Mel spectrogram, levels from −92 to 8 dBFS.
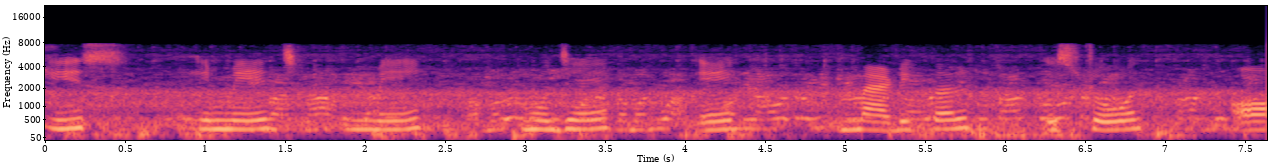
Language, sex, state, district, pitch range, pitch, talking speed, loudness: Hindi, female, Madhya Pradesh, Dhar, 230-260 Hz, 240 Hz, 65 wpm, -16 LUFS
